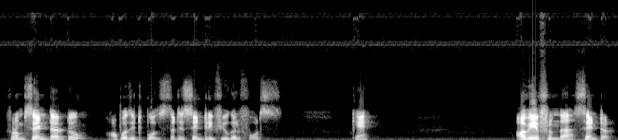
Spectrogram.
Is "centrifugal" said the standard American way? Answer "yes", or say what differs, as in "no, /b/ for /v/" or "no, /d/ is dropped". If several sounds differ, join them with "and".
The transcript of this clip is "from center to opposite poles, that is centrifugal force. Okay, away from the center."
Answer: yes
